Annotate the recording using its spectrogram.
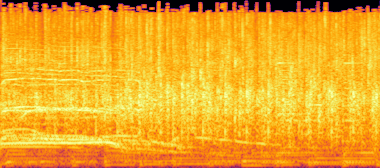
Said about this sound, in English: Give them a nice hand.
